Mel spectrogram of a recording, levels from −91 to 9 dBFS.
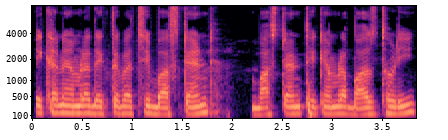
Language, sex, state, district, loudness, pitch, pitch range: Bengali, male, West Bengal, Kolkata, -14 LUFS, 135 Hz, 130-145 Hz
